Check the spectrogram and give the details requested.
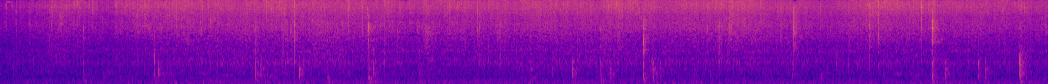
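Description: Chopped onions and garlic sizzling steadily in hot oil in a kadai, with a dozen or so sharp clicks of a spatula stirring them against the pan.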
